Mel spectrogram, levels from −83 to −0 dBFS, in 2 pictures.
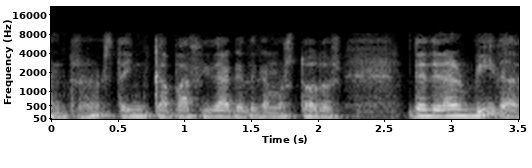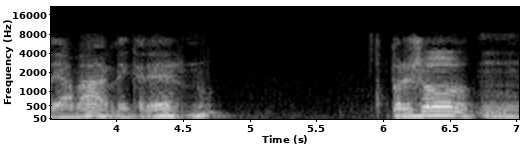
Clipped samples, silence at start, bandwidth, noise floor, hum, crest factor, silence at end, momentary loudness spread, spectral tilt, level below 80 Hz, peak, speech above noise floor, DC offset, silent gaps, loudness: under 0.1%; 0 s; 8.2 kHz; -66 dBFS; none; 18 dB; 0 s; 12 LU; -7 dB/octave; -54 dBFS; -6 dBFS; 43 dB; under 0.1%; none; -23 LUFS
